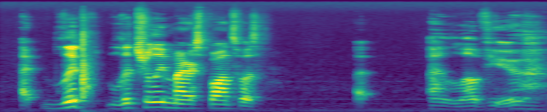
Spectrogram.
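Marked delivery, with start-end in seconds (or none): 2.7-4.0 hungry, longing, lustful craving tone. Retelling own reply to the cookie offer over the phone: retelling food-lustful voice. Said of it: "with this sort of, like, food lust in my voice".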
